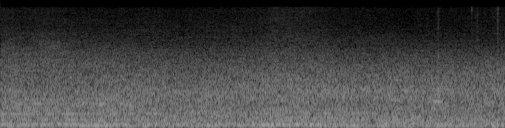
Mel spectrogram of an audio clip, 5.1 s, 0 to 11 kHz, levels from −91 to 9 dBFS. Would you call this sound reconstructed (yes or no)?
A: no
